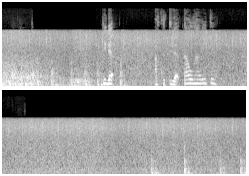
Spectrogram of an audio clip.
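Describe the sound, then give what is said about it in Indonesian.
A thunderstorm with heavy rain pouring steadily throughout, a dense continuous hiss, and a low rumble of thunder underneath. A person speaks briefly near the start over the downpour. “Apa Anda tidak tahu kalau tempat paling berbahaya di rumah saat badai yang buruk seperti ini adalah di dekat perapian?”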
